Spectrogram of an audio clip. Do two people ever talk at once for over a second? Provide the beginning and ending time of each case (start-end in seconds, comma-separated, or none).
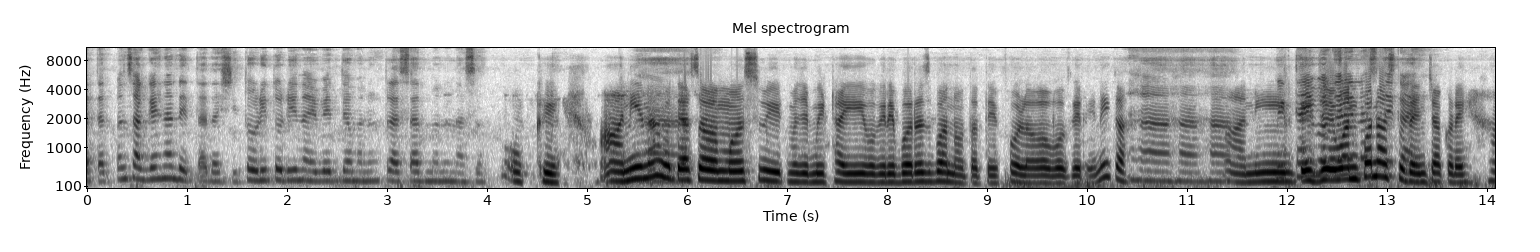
11.9-13.3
